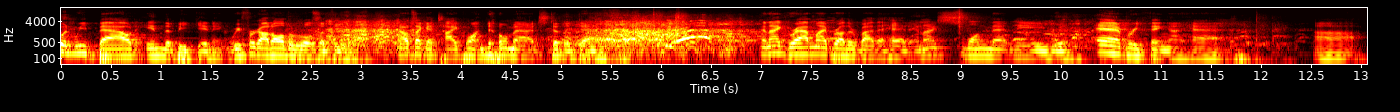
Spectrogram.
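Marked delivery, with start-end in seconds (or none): none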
